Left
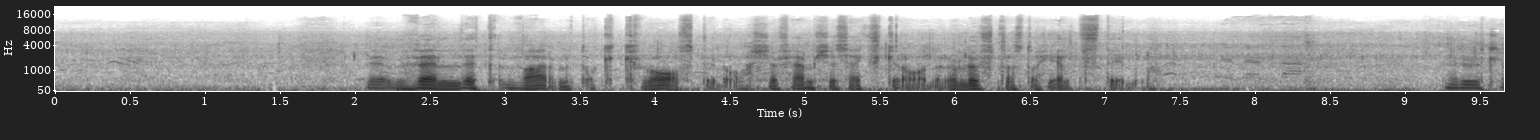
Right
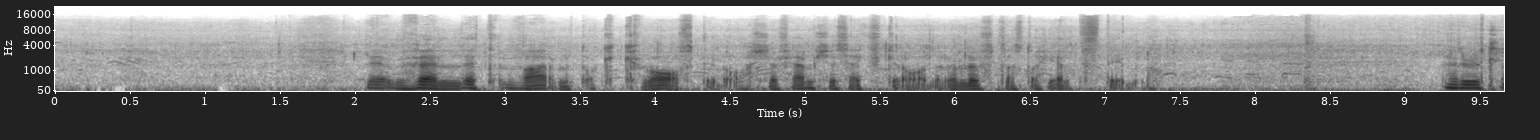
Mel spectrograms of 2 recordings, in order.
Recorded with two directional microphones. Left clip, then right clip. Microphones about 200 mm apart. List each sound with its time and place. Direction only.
2.0 s speech: 15° right (ahead or behind)
2.4 s speech: centre (ahead or behind)
9.3 s speech: 25° right (ahead or behind)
